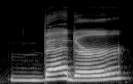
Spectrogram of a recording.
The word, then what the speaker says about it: better: Better late than never. Listen to that word. Better. Is there a D in this word? Better? Are we talking about a bed that you go to sleep in?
